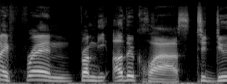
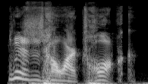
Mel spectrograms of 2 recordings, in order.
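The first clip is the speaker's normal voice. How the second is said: louder, hoarse teacher voice; Doctor Humphrey's croak; 6 dB louder than usual. Retold or imitated. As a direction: croak back, offended. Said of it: "you don't sound good".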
